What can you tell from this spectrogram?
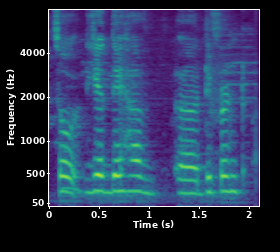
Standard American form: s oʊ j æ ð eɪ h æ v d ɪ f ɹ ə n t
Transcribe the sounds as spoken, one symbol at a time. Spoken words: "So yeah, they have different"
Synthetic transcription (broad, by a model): s oʊ j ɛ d eɪ h æ v d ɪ f ɹ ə n t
